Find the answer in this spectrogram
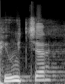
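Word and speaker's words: future: उसी तरीके से एफ यू को पढ़ेंगे फ्यू और टी यू आर ई को पढ़ेंगे चर। तो यह लिखा है फ्यूचर।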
